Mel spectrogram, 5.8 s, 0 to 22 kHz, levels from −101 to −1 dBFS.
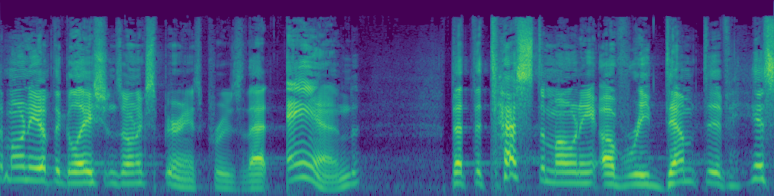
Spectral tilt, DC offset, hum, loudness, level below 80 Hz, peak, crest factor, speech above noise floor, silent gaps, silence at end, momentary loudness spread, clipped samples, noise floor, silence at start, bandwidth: -1 dB/octave; under 0.1%; none; -21 LUFS; -70 dBFS; -2 dBFS; 20 dB; 36 dB; none; 0 s; 12 LU; under 0.1%; -58 dBFS; 0 s; 16.5 kHz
